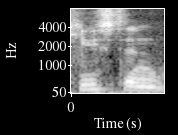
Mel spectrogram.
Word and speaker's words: Houston: to go to East Houston Street, and she got there and she looked at the sign. She's like, Houston. I'm like, no, Houston. That's the way you pronounce it.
